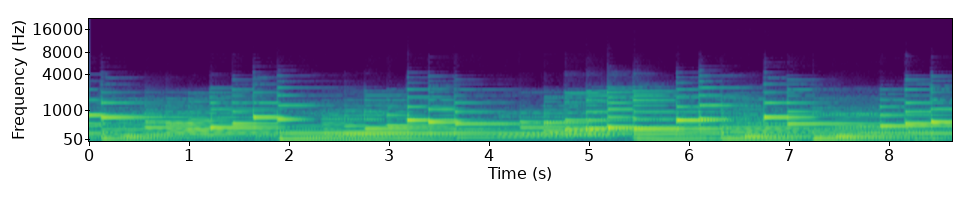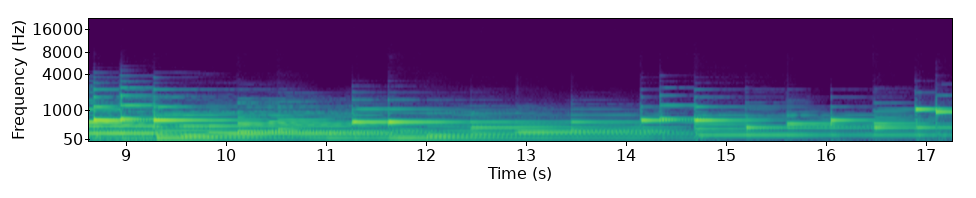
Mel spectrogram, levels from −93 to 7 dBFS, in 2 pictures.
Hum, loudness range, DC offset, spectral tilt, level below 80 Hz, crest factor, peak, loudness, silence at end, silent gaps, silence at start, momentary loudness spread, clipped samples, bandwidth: none; 11 LU; 0.1%; -12 dB/octave; -32 dBFS; 16 dB; -2 dBFS; -19 LUFS; 0 s; none; 0 s; 14 LU; under 0.1%; 4.1 kHz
